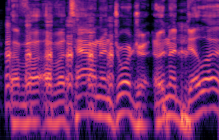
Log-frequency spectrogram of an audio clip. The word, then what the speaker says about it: Unadilla: a town in georgia unadilla is that how you pronounce it yeah forest told me that right before we started recording and i go what that's one dilla yeah um myron thank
